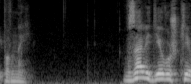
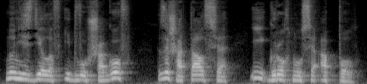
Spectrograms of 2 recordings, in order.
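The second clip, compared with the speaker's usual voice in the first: usual speaking voice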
